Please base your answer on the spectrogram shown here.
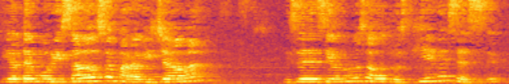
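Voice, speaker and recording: A woman's voice: high-pitched, moderate pace, mellow. A woman teaching a Bible study as a sermon, asking the listeners questions and repeating the verses. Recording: echoey room from far off, faint noise.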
